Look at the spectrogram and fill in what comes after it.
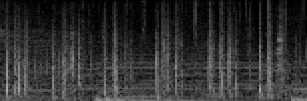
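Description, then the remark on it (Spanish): Rapid hoofbeats of a character running away gallop in a quick, uneven rhythm of sharp clip-clop strikes at a fairly steady, moderate volume, with no voices. “e Ichi, totalmente avergonzado, sale corriendo lejos de ahí.”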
